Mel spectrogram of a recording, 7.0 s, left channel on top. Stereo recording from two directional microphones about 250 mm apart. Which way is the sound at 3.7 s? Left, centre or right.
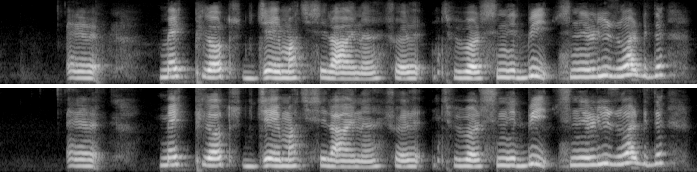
Right.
